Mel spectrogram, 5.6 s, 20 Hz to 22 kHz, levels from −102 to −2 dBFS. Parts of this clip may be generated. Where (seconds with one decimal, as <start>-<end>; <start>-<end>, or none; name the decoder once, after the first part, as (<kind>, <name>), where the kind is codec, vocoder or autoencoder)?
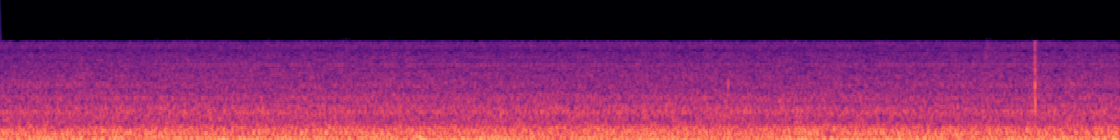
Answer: none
